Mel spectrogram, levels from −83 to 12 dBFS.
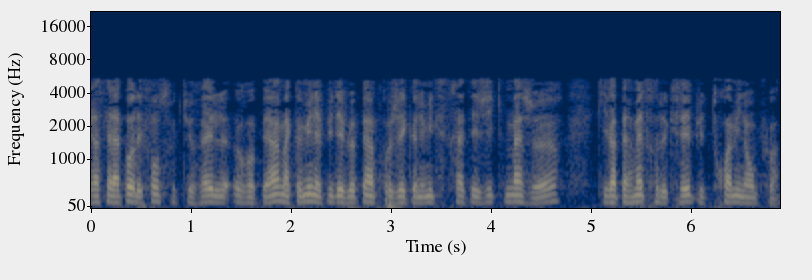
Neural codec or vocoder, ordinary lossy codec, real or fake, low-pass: none; none; real; 5.4 kHz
